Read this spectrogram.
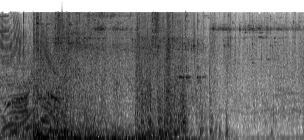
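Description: Debris clatters down across the floor.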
